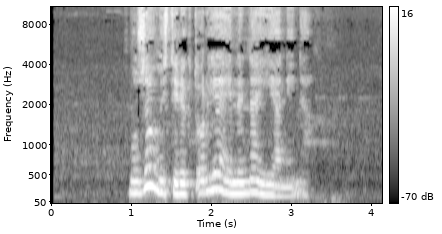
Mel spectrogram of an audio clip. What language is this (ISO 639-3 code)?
kat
